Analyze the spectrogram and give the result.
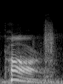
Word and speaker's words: power: In the following line, she introduces an extra syllable by using the disyllabic pronunciation of power, P-O-W-E-R, which should have been, she says power, it should have been pronounced par.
